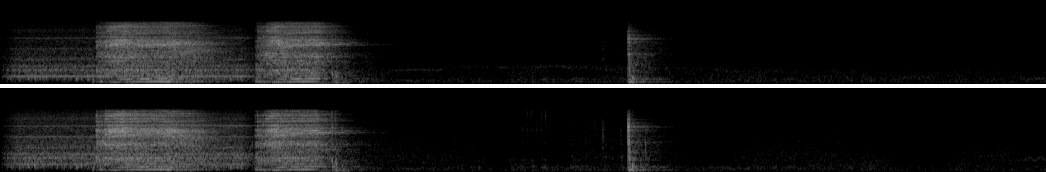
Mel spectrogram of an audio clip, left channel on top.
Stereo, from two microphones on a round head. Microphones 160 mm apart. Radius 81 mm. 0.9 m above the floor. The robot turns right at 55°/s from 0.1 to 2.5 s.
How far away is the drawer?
About 0.6 m.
